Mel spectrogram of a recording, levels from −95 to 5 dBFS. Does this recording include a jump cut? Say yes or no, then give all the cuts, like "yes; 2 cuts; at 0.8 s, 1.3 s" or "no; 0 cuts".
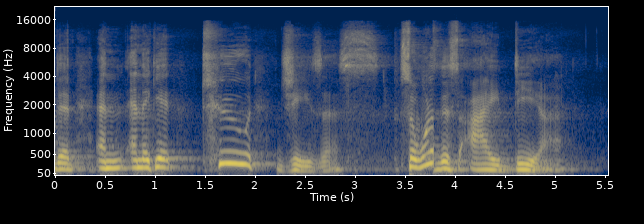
yes; 3 cuts; at 1.0 s, 3.4 s, 3.8 s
